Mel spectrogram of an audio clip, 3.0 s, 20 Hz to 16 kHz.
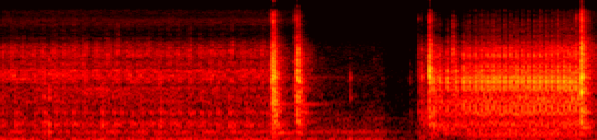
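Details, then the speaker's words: Jensen CD-550 boombox cassette deck fast-forwards fine but won't rewind: short motor whir bursts with sharp clicks and dead pauses, the reel drive seeming to slip, with no tape chewing. A different cassette later rewound fine, so the tape was likely inserted incorrectly. "it doesn't want to rewind. Well, at least it's not chewing the tape up, so that means the take up reel isn't getting caught."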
